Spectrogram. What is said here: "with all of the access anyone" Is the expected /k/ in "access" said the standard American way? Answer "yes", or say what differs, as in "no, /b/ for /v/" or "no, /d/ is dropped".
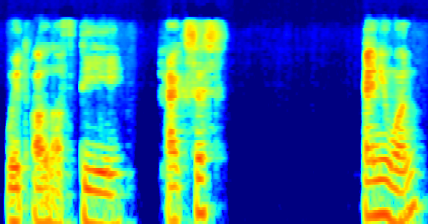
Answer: yes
